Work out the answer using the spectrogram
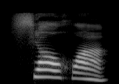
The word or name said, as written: xiao4 hua5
